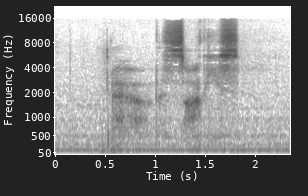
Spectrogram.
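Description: A woman whispering a short phrase, with hissy 's' sounds near the end.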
